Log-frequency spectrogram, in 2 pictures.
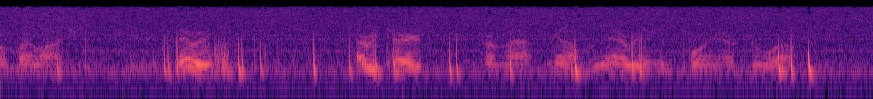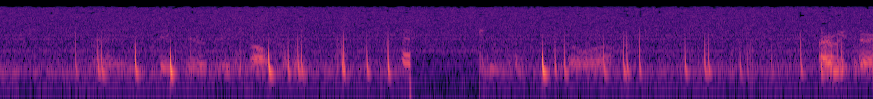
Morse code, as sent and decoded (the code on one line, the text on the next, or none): none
